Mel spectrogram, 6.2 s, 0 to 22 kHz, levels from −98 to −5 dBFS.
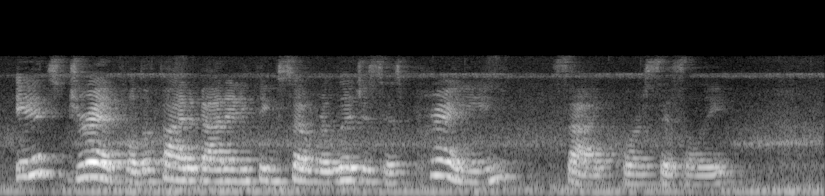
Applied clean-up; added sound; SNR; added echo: none; Wind; 17 dB; reverberation time 0.7 s.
